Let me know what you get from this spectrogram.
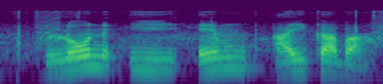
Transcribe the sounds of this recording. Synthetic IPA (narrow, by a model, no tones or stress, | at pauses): loniemajkaba̰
